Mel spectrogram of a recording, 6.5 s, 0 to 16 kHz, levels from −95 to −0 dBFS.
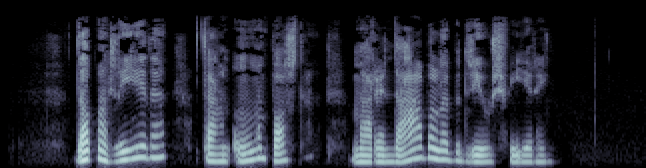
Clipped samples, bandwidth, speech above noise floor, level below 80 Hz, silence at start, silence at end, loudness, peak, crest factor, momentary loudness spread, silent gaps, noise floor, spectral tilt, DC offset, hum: under 0.1%; 11 kHz; 51 dB; -70 dBFS; 0.75 s; 0.95 s; -25 LUFS; -2 dBFS; 24 dB; 11 LU; none; -75 dBFS; -5.5 dB/octave; under 0.1%; none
